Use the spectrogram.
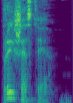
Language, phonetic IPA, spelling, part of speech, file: Russian, [prəɪˈʂɛstvʲɪje], происшествие, noun, Ru-происшествие.ogg
- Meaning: incident, event, occurrence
